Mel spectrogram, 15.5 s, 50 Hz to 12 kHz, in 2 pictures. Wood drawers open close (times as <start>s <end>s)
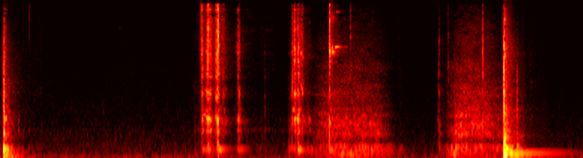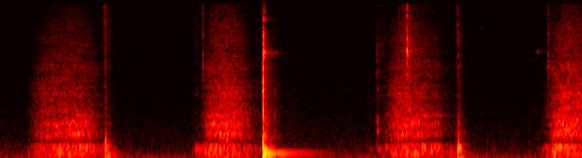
3.9s 5.2s, 5.9s 7.1s, 8.3s 9.3s, 10.5s 11.5s, 12.9s 14.0s, 15.1s 15.5s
